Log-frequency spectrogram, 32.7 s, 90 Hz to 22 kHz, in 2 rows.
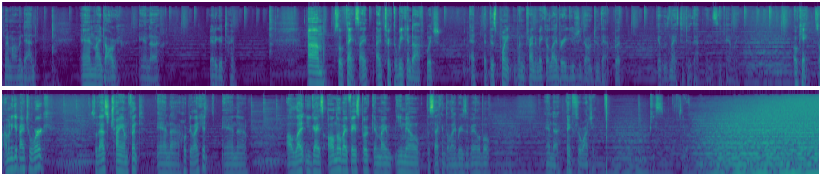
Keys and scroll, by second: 13.1 shift+super+Up, 16.2 super+Left, 20.2 0.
